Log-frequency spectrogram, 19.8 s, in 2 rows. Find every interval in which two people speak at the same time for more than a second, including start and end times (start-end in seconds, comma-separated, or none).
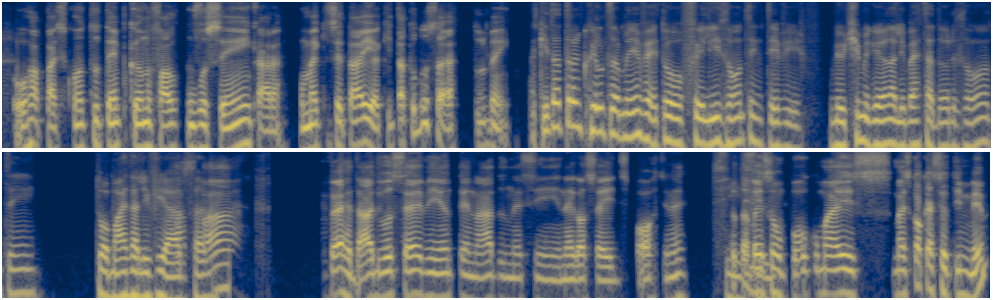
none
